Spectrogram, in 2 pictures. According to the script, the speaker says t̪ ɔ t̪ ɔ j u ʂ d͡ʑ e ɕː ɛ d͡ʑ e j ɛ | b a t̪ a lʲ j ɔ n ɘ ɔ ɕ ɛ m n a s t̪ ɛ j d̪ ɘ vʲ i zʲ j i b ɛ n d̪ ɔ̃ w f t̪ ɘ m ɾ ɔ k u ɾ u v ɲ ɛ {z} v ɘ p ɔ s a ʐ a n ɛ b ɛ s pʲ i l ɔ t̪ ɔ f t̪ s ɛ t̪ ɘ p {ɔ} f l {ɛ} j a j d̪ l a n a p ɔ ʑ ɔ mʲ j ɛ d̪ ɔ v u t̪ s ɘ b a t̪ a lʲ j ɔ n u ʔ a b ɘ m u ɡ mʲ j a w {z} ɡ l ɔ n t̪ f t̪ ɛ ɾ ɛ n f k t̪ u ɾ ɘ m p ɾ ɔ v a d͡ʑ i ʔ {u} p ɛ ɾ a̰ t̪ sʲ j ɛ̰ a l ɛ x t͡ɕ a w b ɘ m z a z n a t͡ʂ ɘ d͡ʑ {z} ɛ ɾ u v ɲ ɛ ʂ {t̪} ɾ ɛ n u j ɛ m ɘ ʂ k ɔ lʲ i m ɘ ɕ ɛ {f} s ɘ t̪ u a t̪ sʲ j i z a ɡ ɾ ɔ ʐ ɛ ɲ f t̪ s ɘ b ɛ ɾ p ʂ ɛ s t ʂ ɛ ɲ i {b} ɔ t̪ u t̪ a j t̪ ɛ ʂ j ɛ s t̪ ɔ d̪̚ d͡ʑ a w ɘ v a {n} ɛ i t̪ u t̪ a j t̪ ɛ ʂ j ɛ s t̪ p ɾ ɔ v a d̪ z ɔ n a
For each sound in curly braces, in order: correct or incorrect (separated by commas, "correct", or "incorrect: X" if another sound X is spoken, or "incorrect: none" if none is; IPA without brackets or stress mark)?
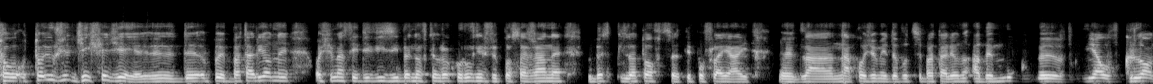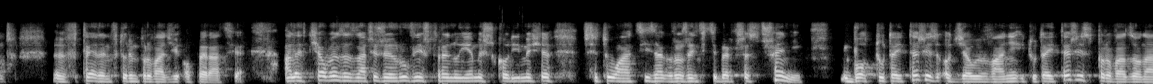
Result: incorrect: ʐ, incorrect: u, incorrect: a, incorrect: v, incorrect: ɔ, incorrect: ʐ, correct, correct, correct, incorrect: ɲ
